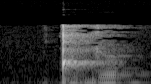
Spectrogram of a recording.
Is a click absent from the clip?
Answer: no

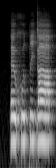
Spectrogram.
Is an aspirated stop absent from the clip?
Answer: yes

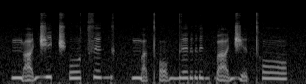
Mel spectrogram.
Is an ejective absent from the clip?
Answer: no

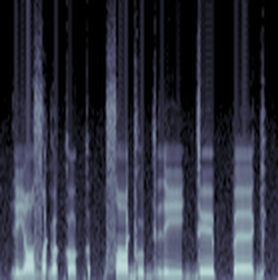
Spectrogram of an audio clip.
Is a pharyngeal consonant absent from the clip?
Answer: yes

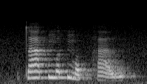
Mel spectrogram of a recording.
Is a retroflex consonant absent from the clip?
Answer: yes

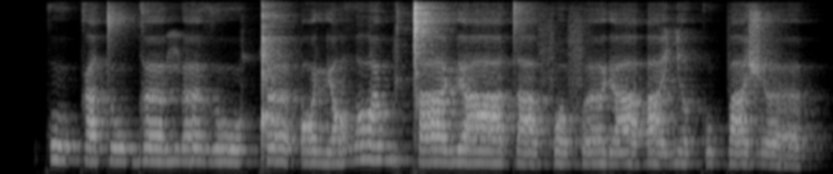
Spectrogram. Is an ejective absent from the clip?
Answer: yes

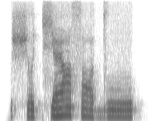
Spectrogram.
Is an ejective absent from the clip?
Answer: yes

